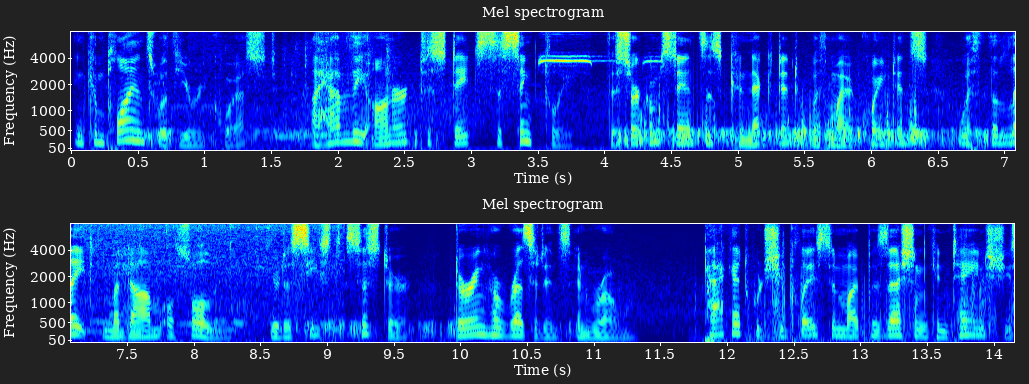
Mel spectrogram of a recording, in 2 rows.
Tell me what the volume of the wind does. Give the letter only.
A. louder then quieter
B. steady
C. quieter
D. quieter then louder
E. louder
A.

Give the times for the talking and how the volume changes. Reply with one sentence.
You can hear the talking from 0.0 to 14.1 s, at a steady volume.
